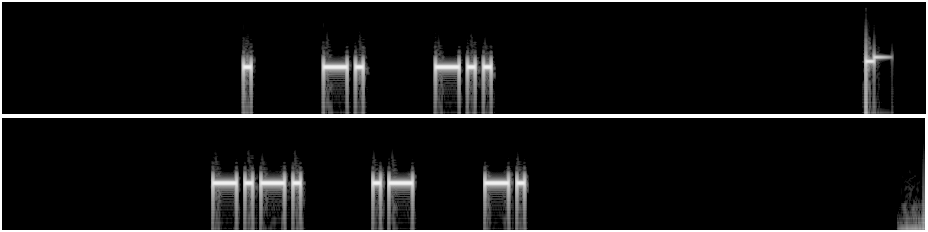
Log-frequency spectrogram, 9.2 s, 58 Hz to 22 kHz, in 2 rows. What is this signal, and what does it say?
Morse code, heard as a keyed tone, about 30 wpm, spaced as for 17 wpm, 700 Hz. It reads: END CAN
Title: 3x Character Spacing - Top 200 Words - 30wpm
